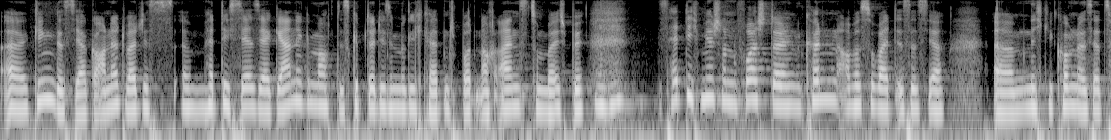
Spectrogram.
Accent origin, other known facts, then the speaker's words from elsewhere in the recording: Bernau, Bavaria, Germany; Ich bin in Bernau aufgewachsen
